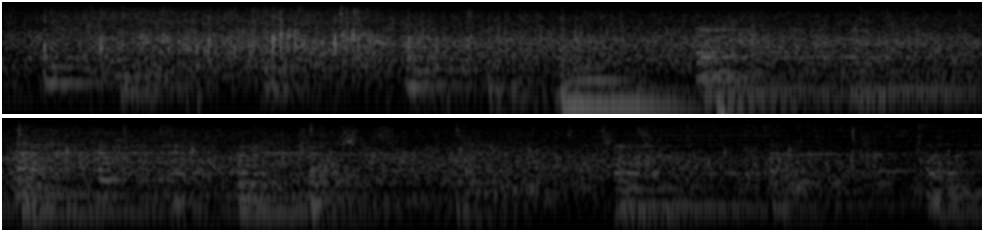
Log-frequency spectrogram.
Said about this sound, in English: Thank you. Let's give the Lord one more round of applause for these individuals.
